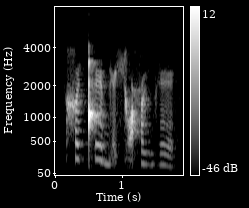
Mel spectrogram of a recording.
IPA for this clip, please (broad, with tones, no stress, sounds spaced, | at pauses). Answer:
χ i˦ ǃʰ e˦˨ bʲ æ̰˨ ç ɔ̰˨ ħ y˨ bʱ e˨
